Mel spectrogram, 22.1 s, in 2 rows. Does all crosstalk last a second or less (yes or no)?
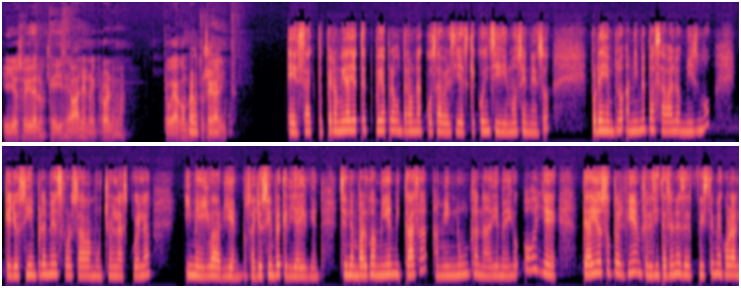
yes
